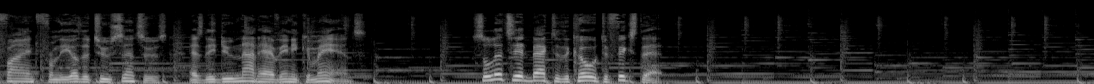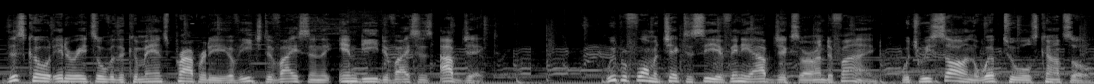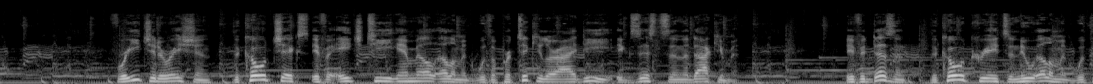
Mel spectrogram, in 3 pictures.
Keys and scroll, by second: 7.7 Return, 10.0 ctrl+v, 17.5 ctrl+v, 18.5 space, 20.2 space.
